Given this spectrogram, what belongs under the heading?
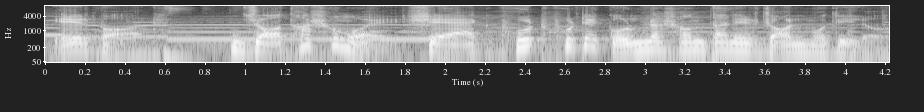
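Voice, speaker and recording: Animated fairy-tale narrator over music. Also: medium pitch, a little slow. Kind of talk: dramatic scripted fairy-tale storytelling.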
